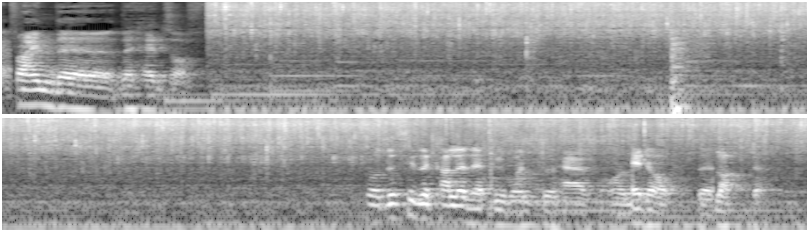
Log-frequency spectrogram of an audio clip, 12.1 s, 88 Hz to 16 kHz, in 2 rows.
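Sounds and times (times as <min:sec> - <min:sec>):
frying in oil sizzle: 0:01.6 - 0:12.0
single knock: 0:05.0 - 0:05.3.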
